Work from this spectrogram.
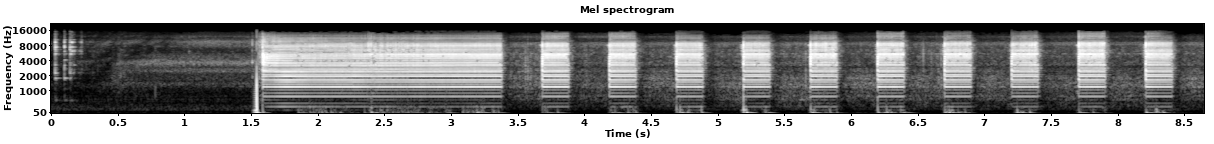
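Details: EWM Tetrix XQ 230 Puls AC/DC Expert 3.0 TIG on 5000-series aluminium with 2.4 mm 2% lanthanated tungsten and 2 mm filler: a continuous harsh buzz, then regular bursts about twice a second; a steady, normal pulsed AC arc.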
